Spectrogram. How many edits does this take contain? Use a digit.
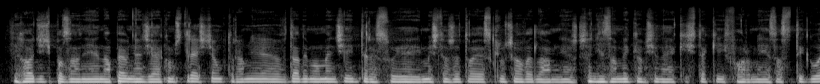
1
